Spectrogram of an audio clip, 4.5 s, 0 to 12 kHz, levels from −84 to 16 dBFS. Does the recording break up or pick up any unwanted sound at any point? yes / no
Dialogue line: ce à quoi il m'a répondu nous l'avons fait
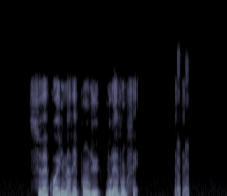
yes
